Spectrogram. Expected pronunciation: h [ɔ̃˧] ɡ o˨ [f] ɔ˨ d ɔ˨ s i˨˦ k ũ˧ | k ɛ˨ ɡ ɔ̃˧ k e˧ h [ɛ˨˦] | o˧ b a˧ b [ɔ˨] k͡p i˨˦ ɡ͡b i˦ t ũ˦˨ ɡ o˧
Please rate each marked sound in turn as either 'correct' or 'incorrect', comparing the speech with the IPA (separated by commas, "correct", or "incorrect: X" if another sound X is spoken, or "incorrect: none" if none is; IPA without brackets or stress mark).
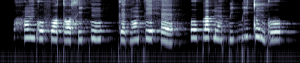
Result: correct, correct, incorrect: ɛ˨, incorrect: ɔ̃˨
